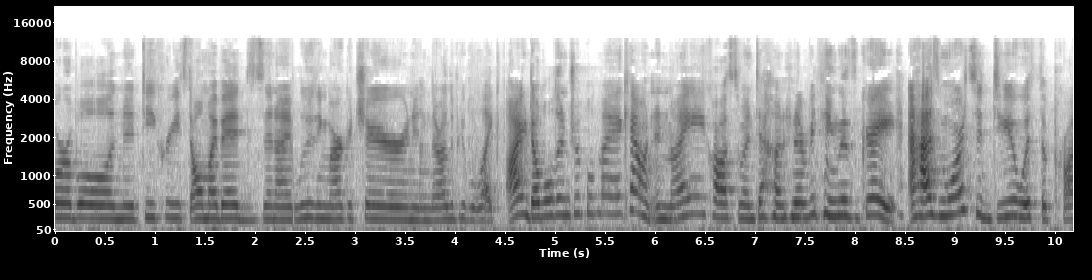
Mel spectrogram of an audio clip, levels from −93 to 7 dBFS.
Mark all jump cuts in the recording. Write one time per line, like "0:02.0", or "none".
0:00.9
0:02.4
0:03.7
